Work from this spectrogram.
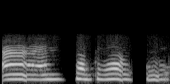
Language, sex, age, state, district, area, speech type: Telugu, female, 45-60, Andhra Pradesh, West Godavari, rural, conversation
